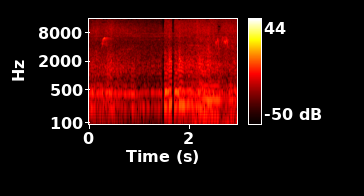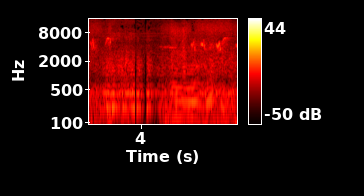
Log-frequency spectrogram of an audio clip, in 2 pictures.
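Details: Bees buzzing in a relaxing nature recording, a steady low drone with harmonic bands and individual insects passing close by, brief louder fly-bys and faint high chirps in the background.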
